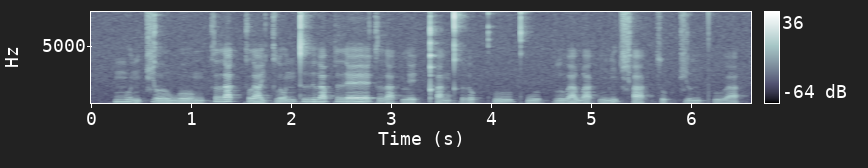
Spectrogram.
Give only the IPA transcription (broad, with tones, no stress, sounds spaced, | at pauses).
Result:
m u˩˦ n t͡ɕ ɤː˨˩ w oː˨˩ ŋ k r a˥˩ t̚ k l a˨˩ j k l o˦˥ n t r ɯ˦˥ a̯ p r ɛː˥˩ k r a˨˩ t̚ l e˨˩ k̚ pʰ a˧ ŋ kʰ r o˨˩ k̚ pʰ uː˥˩ kʰ w u˨˩ k̚ p l u˧ a̯ w a˨˩ k̚ ŋ ɯ˥˩ ŋ t͡ɕʰ a˨˩ k̚ s u˨˩ k̚ t͡ɕ ɯ˧ ŋ pʰ u˨˩ a̯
